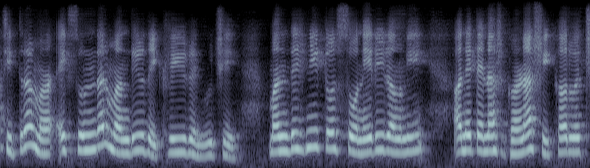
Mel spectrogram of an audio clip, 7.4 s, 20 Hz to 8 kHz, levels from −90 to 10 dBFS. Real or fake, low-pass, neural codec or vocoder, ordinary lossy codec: fake; none; codec, 16 kHz, about 1 kbps, DyCAST, with the encoder's durations; none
